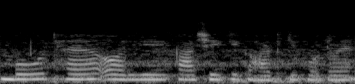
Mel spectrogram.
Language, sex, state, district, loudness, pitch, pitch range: Hindi, female, Bihar, Araria, -26 LUFS, 225 Hz, 220-235 Hz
